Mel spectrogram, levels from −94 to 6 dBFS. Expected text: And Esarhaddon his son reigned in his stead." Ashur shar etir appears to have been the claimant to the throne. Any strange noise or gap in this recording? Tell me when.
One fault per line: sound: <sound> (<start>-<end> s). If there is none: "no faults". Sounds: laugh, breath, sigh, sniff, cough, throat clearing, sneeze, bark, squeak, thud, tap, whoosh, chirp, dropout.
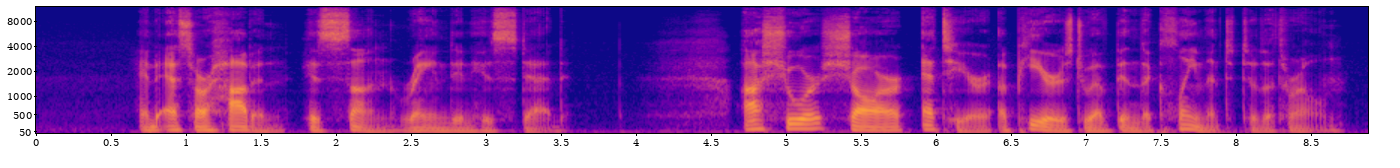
no faults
